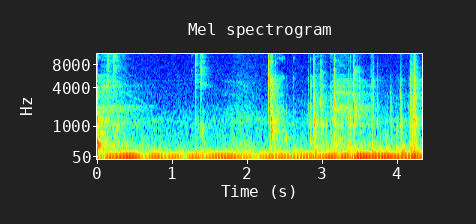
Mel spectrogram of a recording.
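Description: Scattered clicks of a computer mouse and keyboard as shapes are selected and filled in an image editor, the sharpest a little past the middle and a quick cluster near the end.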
